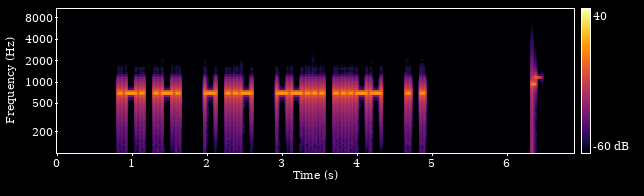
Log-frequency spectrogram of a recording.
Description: Morse code, heard as a keyed tone, about 25 wpm, 700 Hz. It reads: RR TU 73 EE
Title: SOTA QSO Practice 25wpm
